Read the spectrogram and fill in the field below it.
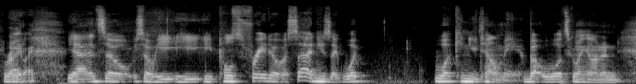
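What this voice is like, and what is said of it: Usual voice. Nothing is said of it.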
